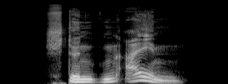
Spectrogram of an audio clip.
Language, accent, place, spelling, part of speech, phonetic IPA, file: German, Germany, Berlin, stünden ein, verb, [ˌʃtʏndn̩ ˈaɪ̯n], De-stünden ein.ogg
- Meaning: first/third-person plural subjunctive II of einstehen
